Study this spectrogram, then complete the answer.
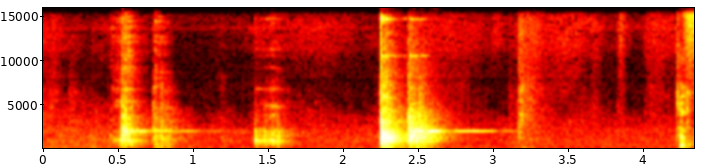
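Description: Ceramic bowls and dishes clink and clatter in a short series of sharp knocks as one is lifted out from the stack, with quiet pauses between the bumps.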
